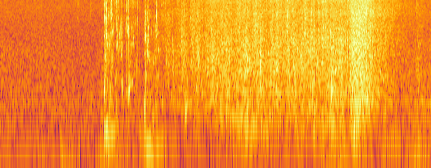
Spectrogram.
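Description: A fish splashes in the water.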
